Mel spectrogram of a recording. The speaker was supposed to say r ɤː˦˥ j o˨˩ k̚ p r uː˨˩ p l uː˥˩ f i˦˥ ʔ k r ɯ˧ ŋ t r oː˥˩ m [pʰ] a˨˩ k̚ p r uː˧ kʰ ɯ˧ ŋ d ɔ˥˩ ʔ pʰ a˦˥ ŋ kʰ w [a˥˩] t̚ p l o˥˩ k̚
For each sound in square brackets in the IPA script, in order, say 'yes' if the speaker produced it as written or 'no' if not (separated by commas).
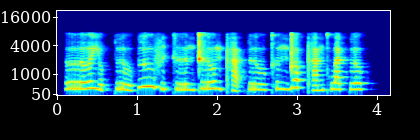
yes, yes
